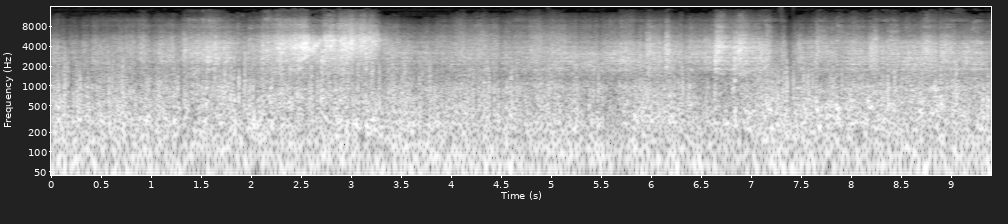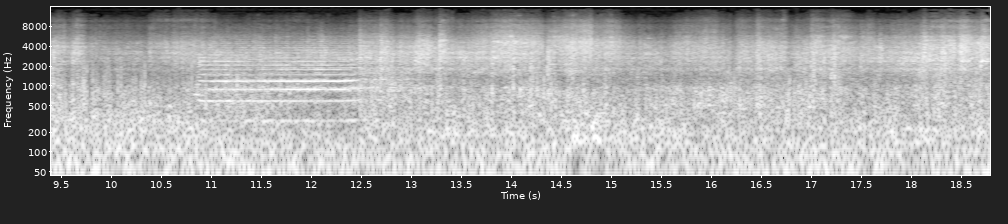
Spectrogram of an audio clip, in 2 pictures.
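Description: Passenger train running, heard from inside the coach: a steady rumble of wheels on the track. About eleven seconds in, a train horn sounds once for about a second and a half.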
